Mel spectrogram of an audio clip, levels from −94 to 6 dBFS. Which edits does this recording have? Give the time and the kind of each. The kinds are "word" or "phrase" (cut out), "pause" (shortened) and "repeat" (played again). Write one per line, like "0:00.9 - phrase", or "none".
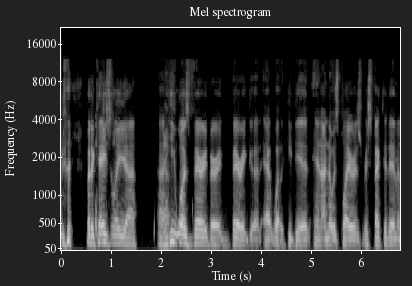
none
